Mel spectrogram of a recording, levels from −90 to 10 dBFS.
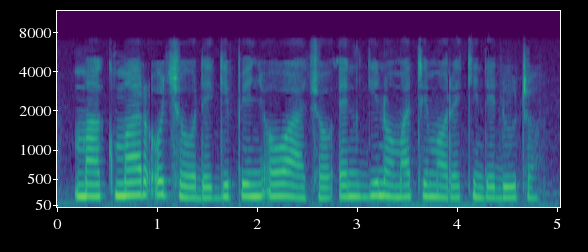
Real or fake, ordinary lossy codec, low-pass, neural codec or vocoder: real; AAC, 32 kbps; 7.2 kHz; none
